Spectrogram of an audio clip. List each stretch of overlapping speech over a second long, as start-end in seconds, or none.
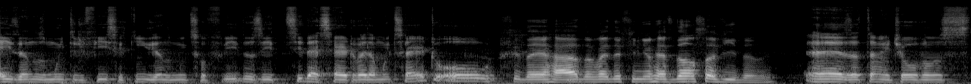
none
